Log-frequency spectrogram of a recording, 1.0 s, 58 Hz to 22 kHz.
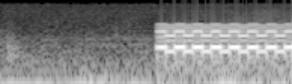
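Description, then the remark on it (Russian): A telephone on a radio call-in line starts ringing abruptly after a quiet moment as a listener calls in, a loud electronic trill that warbles rapidly and continues steadily to the end. No one speaks. “вы можете нам звонить по номеру 0800 21, и нам уже звонят”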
